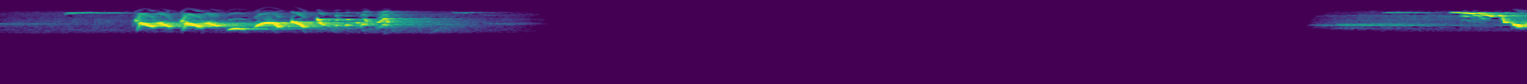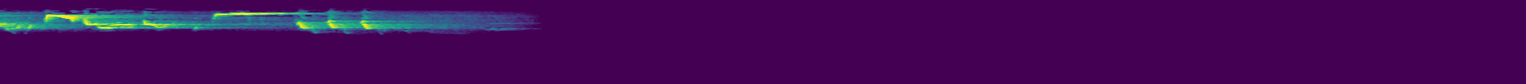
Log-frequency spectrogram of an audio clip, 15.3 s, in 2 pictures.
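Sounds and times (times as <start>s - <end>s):
European robin singing high phrases of slurred whistles and trills: 0.2s - 2.4s, 6.7s - 10.2s.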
